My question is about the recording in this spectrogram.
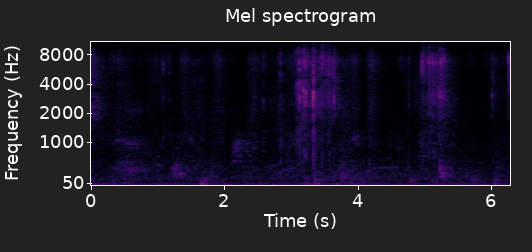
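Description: Close-up eating sounds: two short bursts of crunching and tearing as beef is bitten and chewed, about three seconds in and again about five seconds in.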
